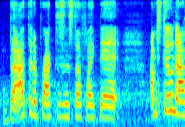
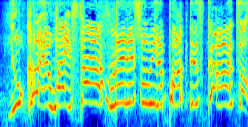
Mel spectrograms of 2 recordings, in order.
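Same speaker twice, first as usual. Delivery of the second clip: scolding the car; 11 semitones higher than usual. Retold or imitated. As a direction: chew out the broken car.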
